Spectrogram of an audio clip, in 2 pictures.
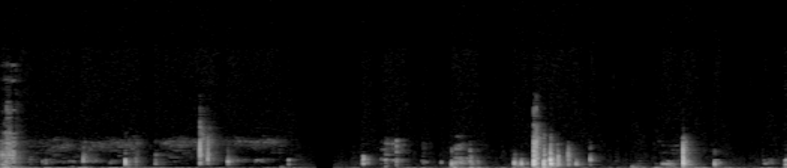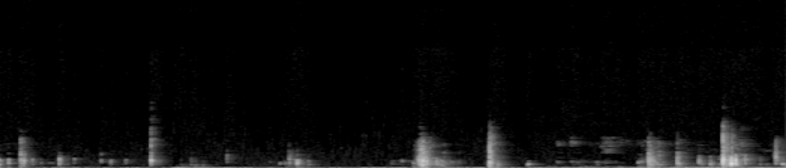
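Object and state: Glossy magazine pages rubbed and flipped.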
